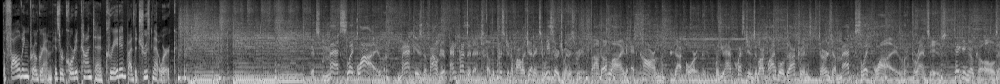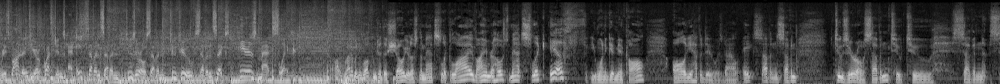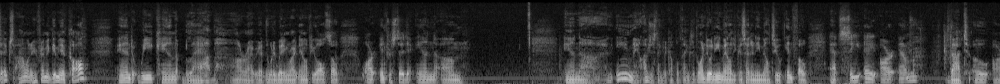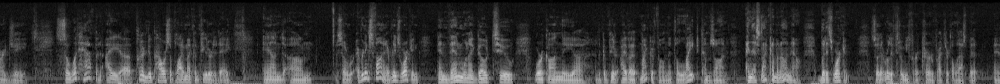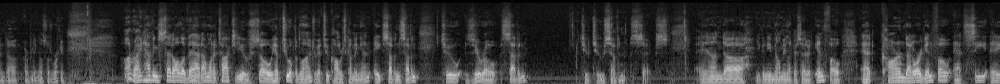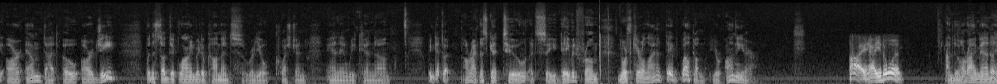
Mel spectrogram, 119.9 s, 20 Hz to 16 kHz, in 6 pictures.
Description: Live Broadcast of 10/15/2025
